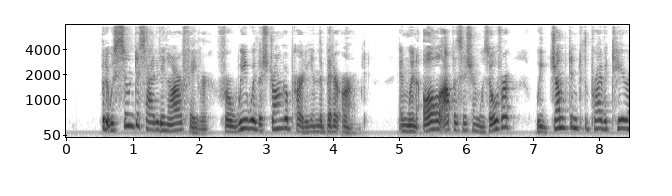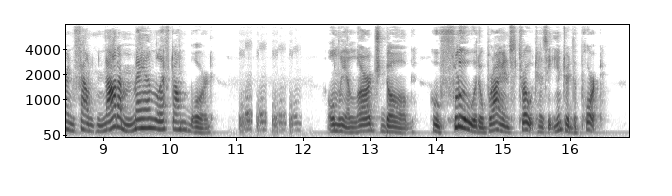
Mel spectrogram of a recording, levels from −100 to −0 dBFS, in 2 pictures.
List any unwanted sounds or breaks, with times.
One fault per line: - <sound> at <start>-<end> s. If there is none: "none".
- laugh at 11.0-12.0 s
